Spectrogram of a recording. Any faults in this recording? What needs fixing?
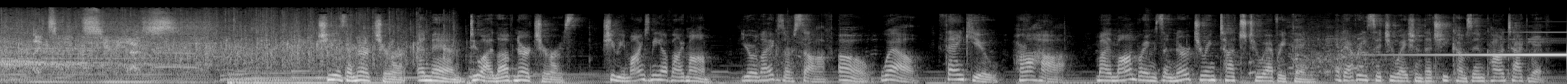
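Loudspeaker feedback squeal runs from 13.44 s to 15.67 s. The microphone picks up its own loudspeaker, so a 1.5 kHz tone builds over roughly two seconds to about 10 dB above the sound. It appears as a bright horizontal spectrogram line and a swelling waveform envelope. Lowering gain, moving the microphone away from the speaker, or notching 1.5 kHz prevents it.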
